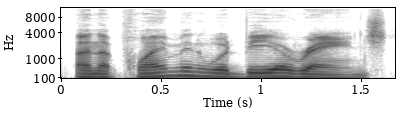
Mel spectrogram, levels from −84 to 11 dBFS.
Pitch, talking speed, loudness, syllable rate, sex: 125 Hz, 180 wpm, -17 LUFS, 6.0 syllables/s, male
